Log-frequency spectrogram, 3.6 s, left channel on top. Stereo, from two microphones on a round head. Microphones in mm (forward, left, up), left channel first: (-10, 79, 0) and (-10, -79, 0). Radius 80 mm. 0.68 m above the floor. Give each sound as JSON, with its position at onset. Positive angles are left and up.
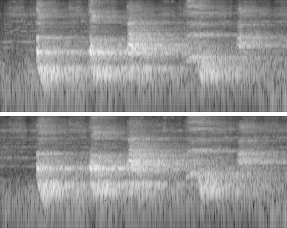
{"t": 0.5, "sound": "a shout", "side_deg": 70, "distance_m": 4.0}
